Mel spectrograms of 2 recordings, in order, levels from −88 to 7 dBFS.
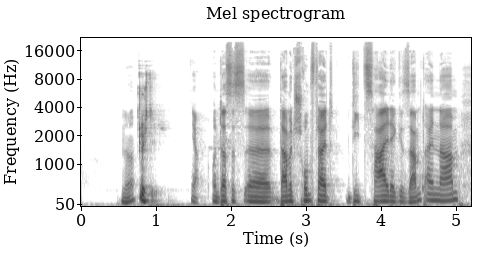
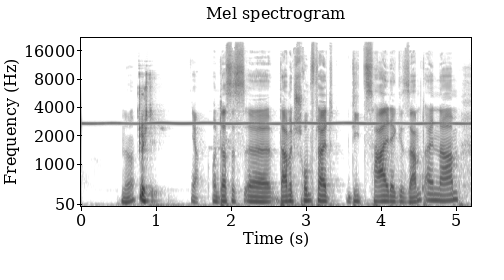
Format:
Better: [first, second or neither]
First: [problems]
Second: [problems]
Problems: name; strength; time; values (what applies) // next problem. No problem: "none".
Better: first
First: none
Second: high-pitched whine; loud; throughout; 2.5 kHz, 9 dB below the speech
